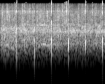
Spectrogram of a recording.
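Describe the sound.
A church audience applauds: a broad wash of clapping carries six sharper claps that land in an even, steady rhythm.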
